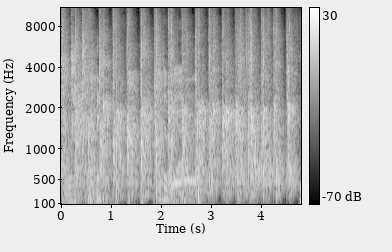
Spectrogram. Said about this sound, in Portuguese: O que, que o nosso convidado merece, galera? Uma salva. de palmas.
